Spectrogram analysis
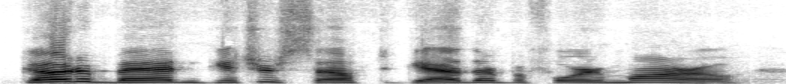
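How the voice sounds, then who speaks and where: A storyteller voicing a young woman who is concerned and then teasing, in a horror story read live, with her quoted lines spoken slightly louder. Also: medium pitch, fast, no echo, rough recording. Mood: mocking.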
